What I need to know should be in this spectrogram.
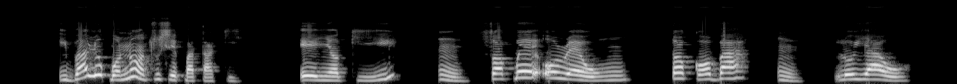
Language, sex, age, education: Yoruba, female, 15-29, tertiary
